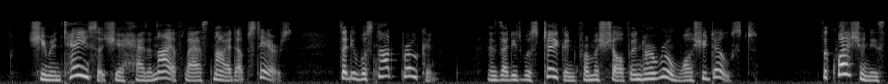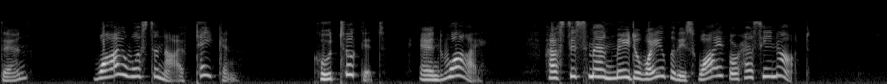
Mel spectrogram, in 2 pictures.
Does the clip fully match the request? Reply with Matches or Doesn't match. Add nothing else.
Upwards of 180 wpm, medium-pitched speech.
Doesn't match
